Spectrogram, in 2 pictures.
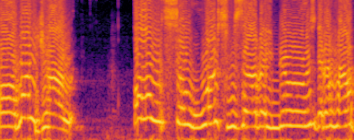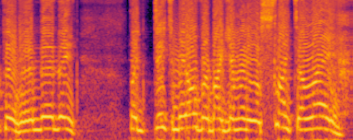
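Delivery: shaken, jittery babbling. Reacting in a game right after a jump scare, shaken. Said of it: "I'm shaking a little bit".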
